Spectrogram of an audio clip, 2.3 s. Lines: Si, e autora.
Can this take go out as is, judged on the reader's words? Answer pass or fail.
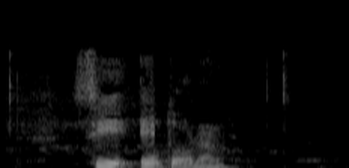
pass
